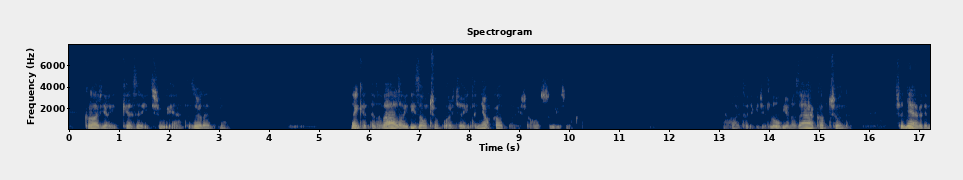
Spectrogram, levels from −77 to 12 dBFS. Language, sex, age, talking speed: Hungarian, male, 30-49, 85 wpm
